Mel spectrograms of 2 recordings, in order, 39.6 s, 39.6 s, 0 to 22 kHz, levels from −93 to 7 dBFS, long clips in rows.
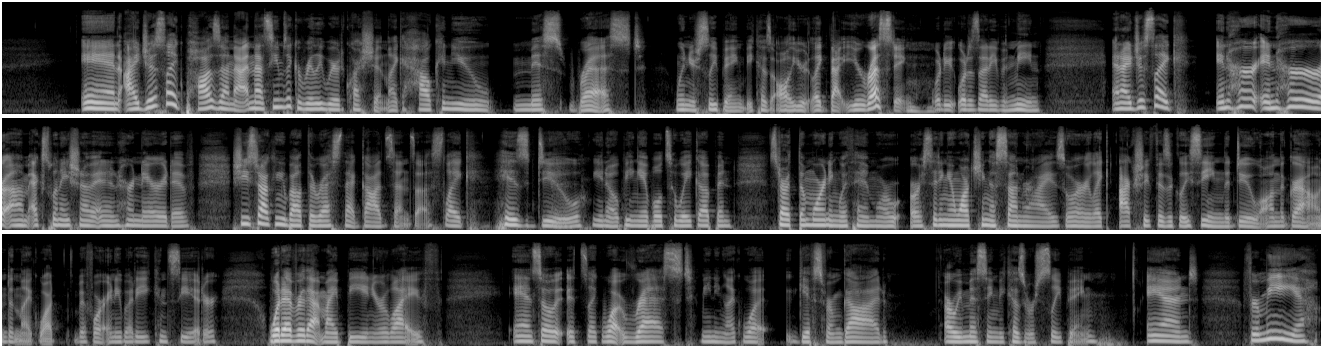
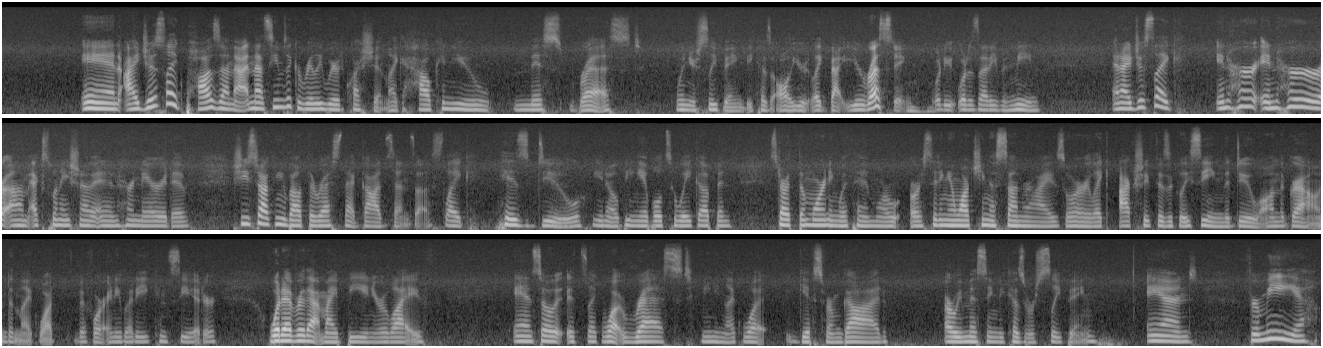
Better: first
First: none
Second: hiss; noticeable; throughout; 20 dB below the speech

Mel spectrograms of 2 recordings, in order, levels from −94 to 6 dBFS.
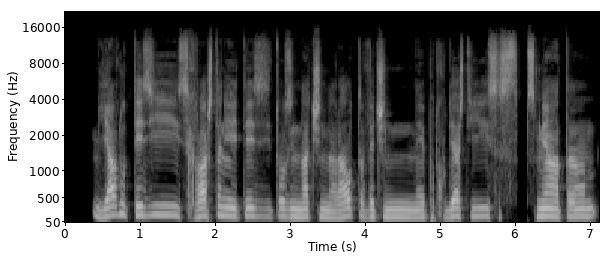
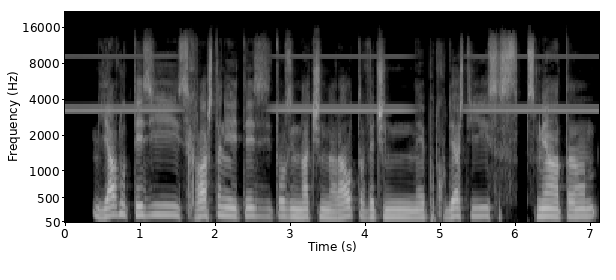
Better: first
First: none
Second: high-pitched whine; noticeable; until 1.5 s, from 3 to 4.5 s and from 5.5 s on; 3 kHz, 10 dB below the speech

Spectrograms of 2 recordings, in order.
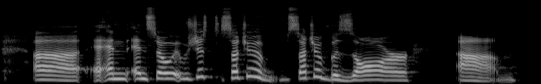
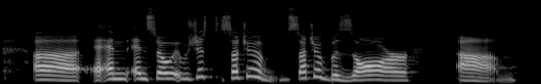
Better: first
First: none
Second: muffled; slightly; fading above 2 kHz

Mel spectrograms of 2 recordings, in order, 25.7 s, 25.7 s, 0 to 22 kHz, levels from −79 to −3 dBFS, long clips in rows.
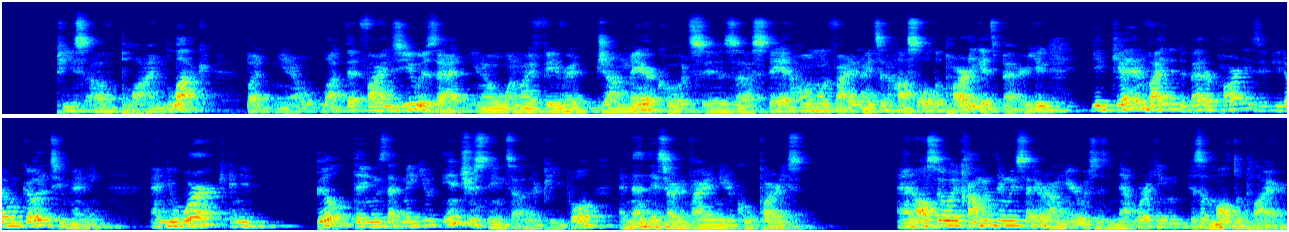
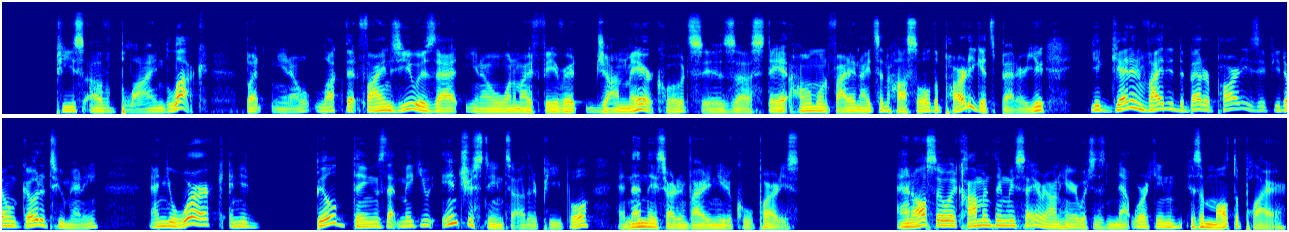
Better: second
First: off-mic speech; far // room echo; noticeable; dies away in 0.4 s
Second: none

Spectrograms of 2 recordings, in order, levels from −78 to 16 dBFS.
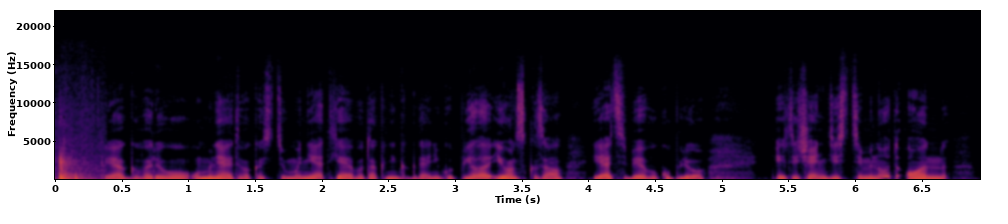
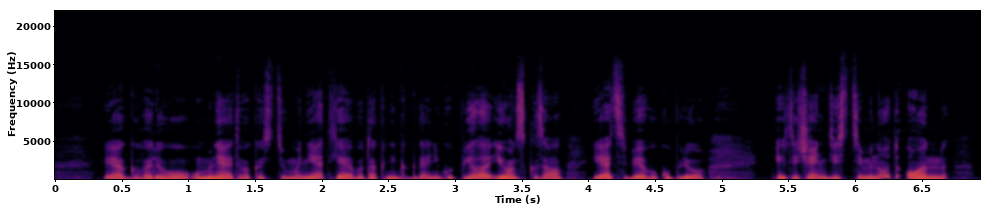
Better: second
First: footsteps; loud; at the start; peak 4 dB above the speech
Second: none

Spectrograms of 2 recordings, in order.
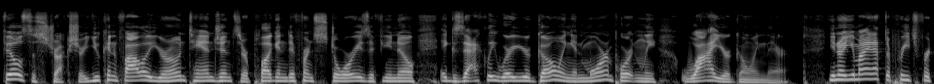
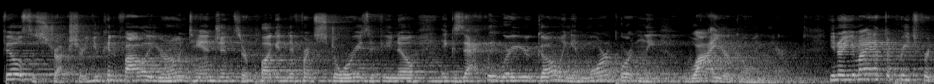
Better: first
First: none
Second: room echo; slight; dies away in 1.9 s

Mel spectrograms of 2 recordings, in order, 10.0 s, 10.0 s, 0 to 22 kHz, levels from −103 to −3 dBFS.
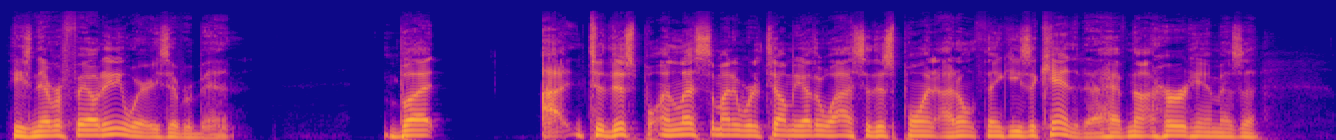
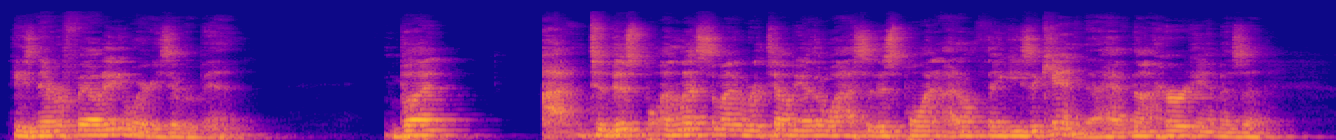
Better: first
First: none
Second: off-mic speech; far // room echo; slight; dies away in 0.4 s

